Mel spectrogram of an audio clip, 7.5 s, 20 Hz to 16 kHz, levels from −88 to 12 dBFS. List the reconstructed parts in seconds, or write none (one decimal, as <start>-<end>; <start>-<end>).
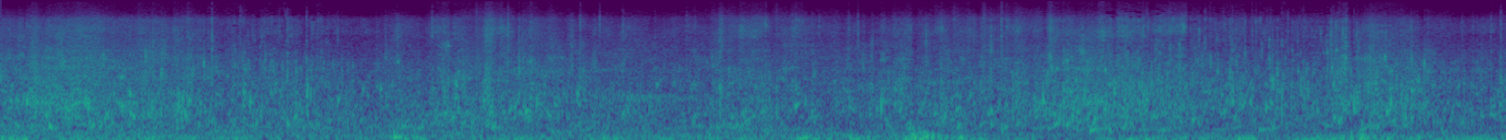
0.0-1.1; 1.8-5.5; 6.8-7.5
